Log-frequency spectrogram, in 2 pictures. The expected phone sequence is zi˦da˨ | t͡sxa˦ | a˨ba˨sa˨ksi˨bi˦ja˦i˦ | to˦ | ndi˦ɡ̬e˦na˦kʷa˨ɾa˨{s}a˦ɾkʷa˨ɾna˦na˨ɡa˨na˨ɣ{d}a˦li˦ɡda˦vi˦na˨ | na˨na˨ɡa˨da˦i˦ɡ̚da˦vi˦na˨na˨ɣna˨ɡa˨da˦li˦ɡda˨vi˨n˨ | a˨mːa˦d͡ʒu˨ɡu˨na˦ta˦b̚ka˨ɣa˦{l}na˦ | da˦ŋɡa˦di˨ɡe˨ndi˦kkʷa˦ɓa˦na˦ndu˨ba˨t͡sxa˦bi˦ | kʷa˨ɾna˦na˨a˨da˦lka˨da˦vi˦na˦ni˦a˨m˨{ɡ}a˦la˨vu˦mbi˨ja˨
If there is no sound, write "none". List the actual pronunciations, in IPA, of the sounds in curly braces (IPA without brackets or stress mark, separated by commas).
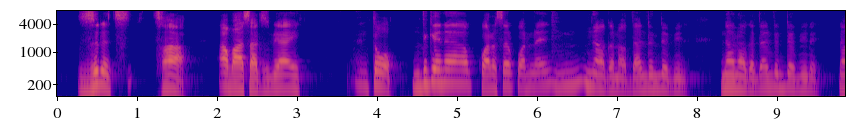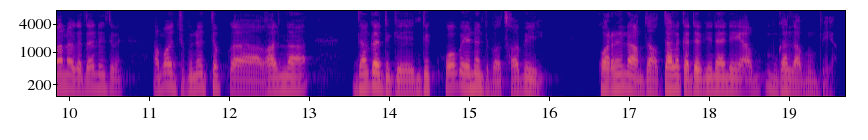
s, d, l, ɡ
